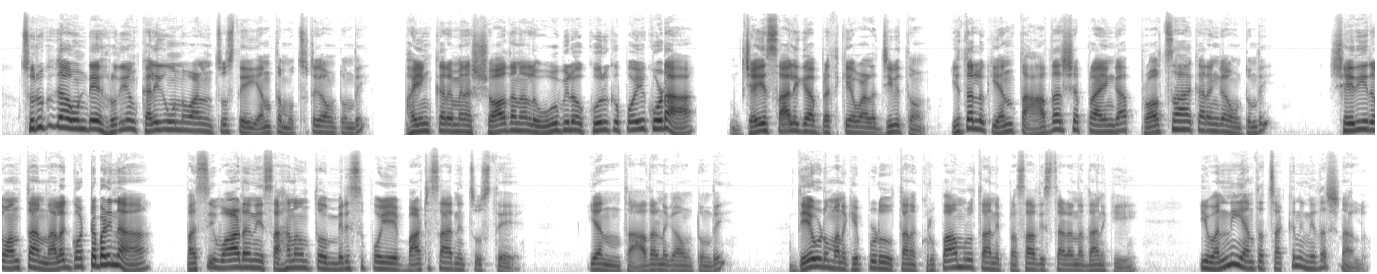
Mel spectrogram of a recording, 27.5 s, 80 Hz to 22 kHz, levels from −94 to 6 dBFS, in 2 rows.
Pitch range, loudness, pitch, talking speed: 130-180 Hz, -24 LUFS, 155 Hz, 95 wpm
